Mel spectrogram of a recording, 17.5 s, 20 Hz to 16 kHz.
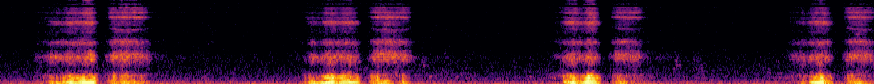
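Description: Regular snoring, about 12 breaths a minute, each a rough vibrating snore in two parts, in a quiet room.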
